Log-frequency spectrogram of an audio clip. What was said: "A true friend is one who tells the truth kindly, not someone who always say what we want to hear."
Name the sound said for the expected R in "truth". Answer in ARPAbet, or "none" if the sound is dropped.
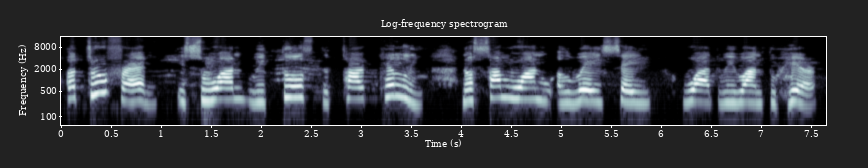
none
